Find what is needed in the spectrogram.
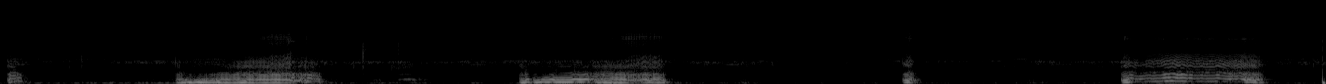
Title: One snoring lazy exotic cat back to his old tricks - snoring louder then ever :D #cat #shorts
